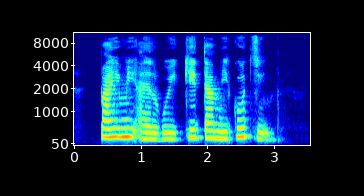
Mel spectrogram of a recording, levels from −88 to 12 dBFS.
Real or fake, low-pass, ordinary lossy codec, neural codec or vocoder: fake; 9.9 kHz; AAC, 48 kbps; autoencoder, 22.05 kHz, a latent of 192 numbers a frame, VITS, trained on one speaker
